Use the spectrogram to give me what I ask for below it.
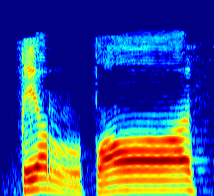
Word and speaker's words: قرطاس: كذلك الأمر في المثال الثاني، ولو نزلنا عليهم كتابا في قرطاس قرطاس، هنا الراء نطقتها مفخمة. لما؟ لأنها ساكنة كما نرى وقبلها مكسور وهو القاف، وبعدها حرف استعلاء غير مكسور وهو الطاء.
